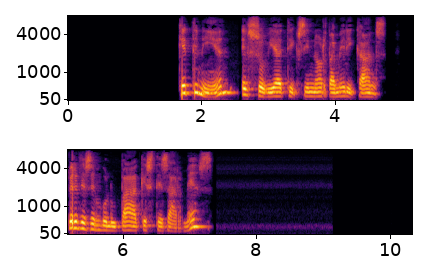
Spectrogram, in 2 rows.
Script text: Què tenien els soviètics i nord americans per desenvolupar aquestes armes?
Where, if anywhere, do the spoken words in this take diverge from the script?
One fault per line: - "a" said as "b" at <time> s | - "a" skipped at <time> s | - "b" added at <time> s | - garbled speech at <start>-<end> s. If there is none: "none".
none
